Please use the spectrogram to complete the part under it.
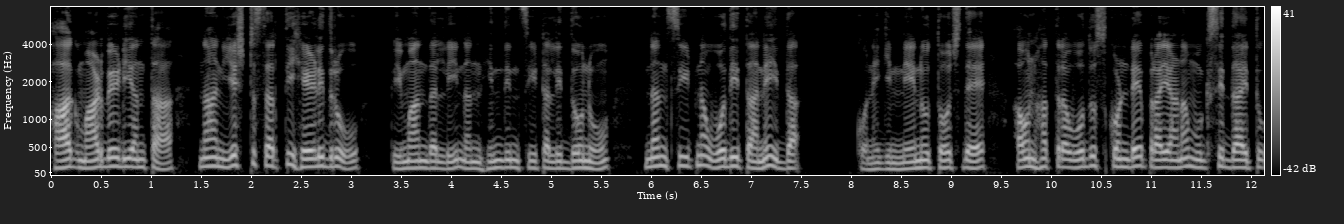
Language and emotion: Kannada, sad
